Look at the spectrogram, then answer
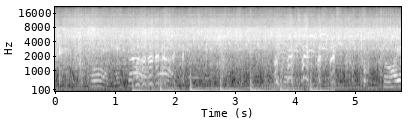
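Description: Fish pieces sizzling in hot cooking oil, a steady frying crackle with sputtering pops, while a dog barks in short repeated bursts in the background.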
